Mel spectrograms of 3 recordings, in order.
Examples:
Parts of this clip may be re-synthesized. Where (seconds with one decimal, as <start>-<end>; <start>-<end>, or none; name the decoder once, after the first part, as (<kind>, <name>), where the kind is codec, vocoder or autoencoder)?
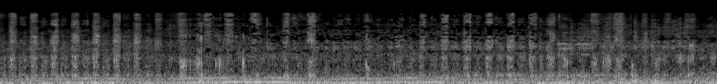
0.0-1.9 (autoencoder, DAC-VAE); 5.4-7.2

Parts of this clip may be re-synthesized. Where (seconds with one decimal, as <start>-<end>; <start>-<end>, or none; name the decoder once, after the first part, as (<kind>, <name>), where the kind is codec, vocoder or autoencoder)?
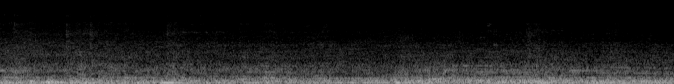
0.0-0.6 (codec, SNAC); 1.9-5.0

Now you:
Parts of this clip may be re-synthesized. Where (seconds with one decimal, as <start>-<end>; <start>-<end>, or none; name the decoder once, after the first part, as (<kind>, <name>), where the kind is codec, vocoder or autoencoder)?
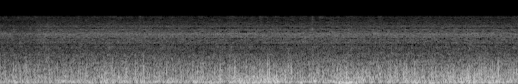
1.1-4.1 (autoencoder, DAC-VAE)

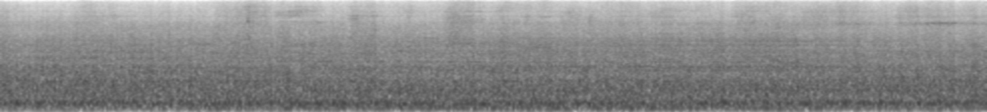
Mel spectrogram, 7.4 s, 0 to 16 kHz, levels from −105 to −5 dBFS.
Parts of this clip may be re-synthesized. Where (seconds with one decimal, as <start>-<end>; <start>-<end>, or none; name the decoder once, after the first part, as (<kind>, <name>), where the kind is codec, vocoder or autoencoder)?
0.0-5.0 (vocoder, BigVGAN v2); 5.8-7.4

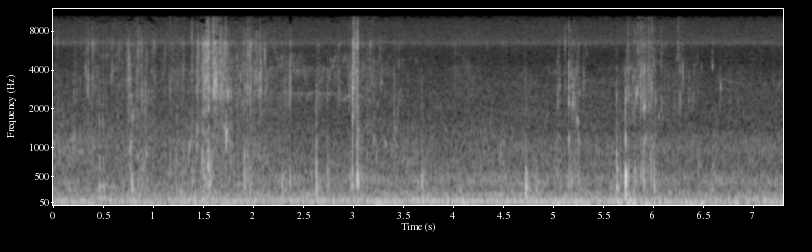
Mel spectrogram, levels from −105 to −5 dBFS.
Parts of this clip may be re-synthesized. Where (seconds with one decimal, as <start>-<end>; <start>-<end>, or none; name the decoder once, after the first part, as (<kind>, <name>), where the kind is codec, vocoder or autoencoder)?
0.5-2.5 (vocoder, Vocos)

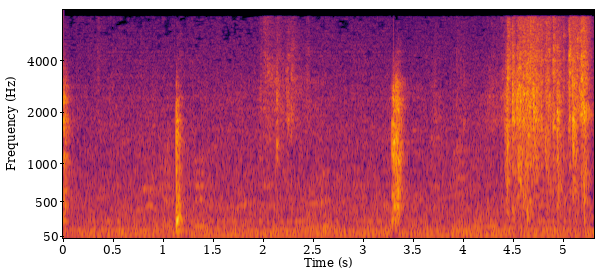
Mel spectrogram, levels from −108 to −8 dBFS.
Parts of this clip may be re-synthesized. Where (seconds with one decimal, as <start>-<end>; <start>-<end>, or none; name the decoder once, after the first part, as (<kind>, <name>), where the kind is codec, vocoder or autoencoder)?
0.4-1.3 (vocoder, BigVGAN v2); 2.5-3.6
